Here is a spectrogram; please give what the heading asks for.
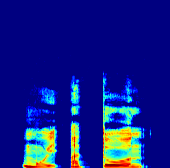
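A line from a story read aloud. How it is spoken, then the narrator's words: Moan. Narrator (Russian): простонал Рэй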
